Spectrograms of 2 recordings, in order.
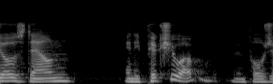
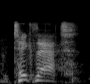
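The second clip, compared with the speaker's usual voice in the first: higher, punched-out fighting shout; attacking cry; 7 semitones higher, 4 dB louder than usual. Acted. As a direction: throw it out like a blow. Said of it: "he punches you in the stomach".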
